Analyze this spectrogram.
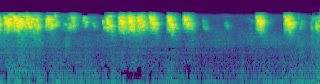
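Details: Loud sparrow chirping at a window feeder in the morning: strong, bright chips in quick clusters, a brief lull mid-way, then more spaced single chirps.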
